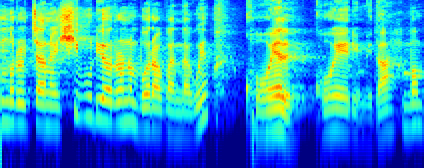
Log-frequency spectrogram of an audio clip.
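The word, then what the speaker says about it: גֹּאֵל: 고엘입니다. 한번 발음해 보시죠.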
